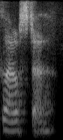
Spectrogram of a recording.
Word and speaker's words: Gloucester: a yacht in the fashion of the fast gloucester fishing schooners of the day and robust enough to bring them into the north atlantic and side note i am from the boston area it is pronounced glausta so we do know that zodiac was a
